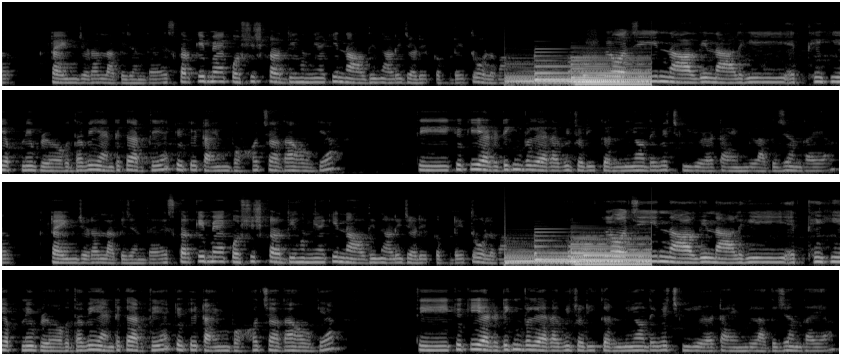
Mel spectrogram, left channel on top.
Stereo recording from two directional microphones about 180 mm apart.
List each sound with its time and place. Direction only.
0.4 s a woman's voice: 25° right (ahead or behind)
4.9 s music: centre (ahead or behind)
6.1 s music: 30° right (ahead or behind)
6.6 s a woman's voice: 30° right (ahead or behind)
